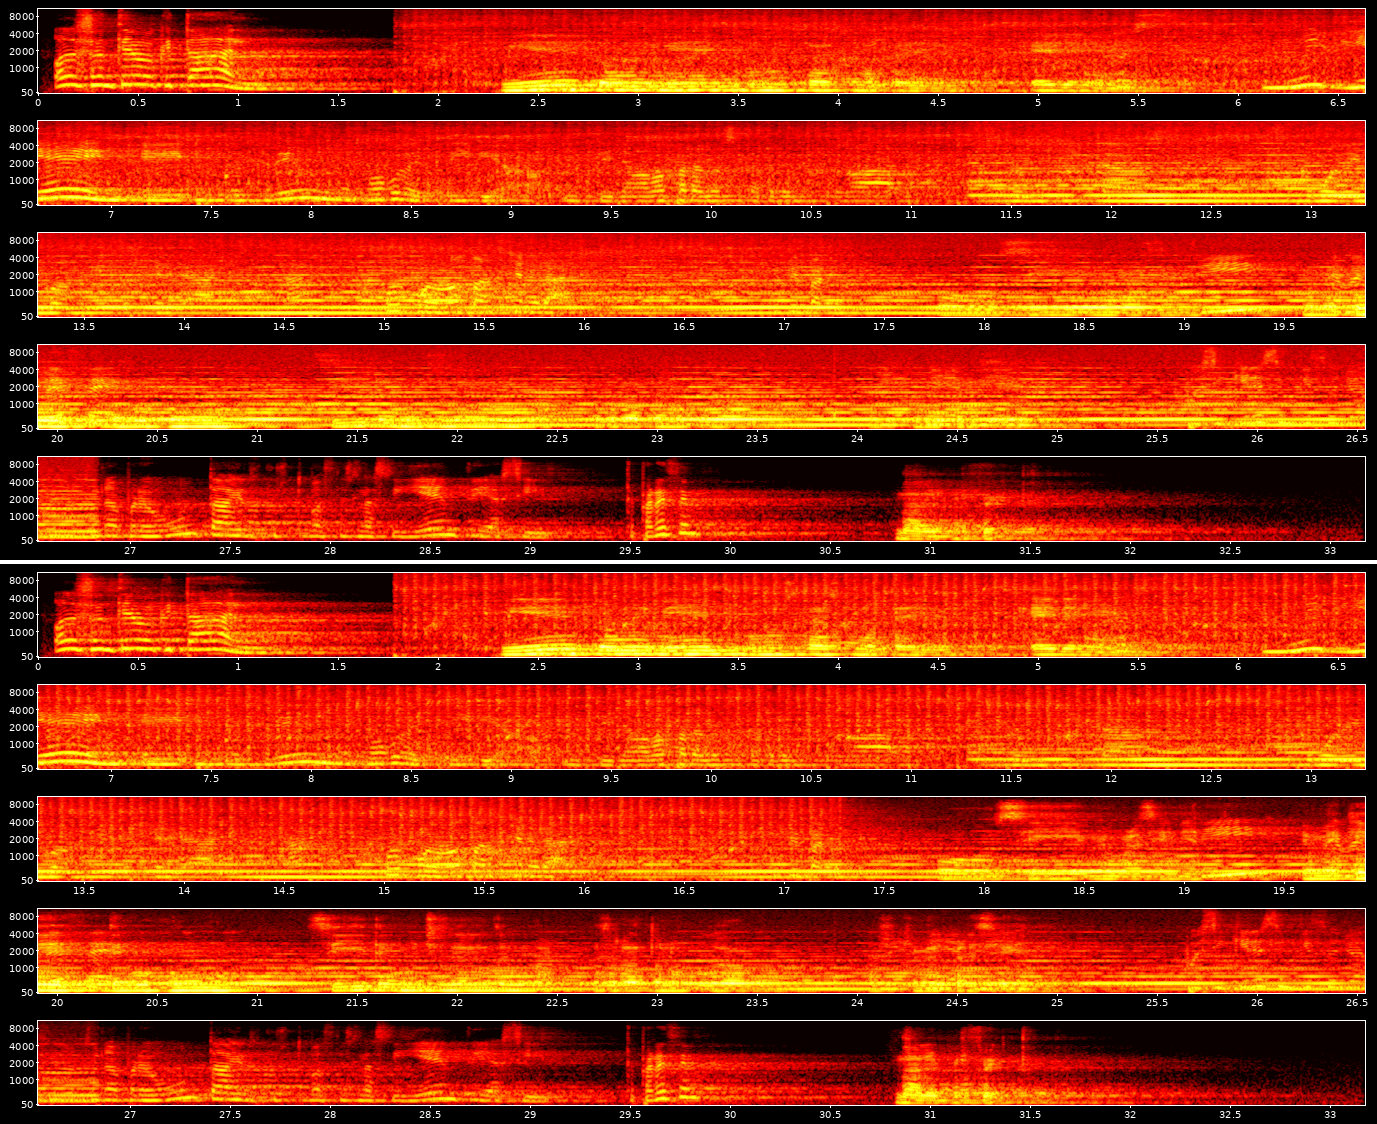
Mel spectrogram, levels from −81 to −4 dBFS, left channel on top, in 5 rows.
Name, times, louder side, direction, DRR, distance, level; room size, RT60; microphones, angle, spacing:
voice 1, 0.1-1.3 4.1-4.3 5.4-5.7 6.1-12.3 12.8-16.1 16.9-17.5 19.1-20.4 24.1-24.9 25.6-29.1 29.5-29.9, left 1 dB, 15° left, 3 dB, 1.6 m, -27 dB
sound 1, 1.8-17.3, right 3 dB, 45° right, 3.4 m, -32 dB
voice 2, 2.3-4.6 4.9-5.5 17.8-19.1 19.6-20.9 21.3-23.5 24.0-24.8 30.8-31.4, right 1 dB, 85° right, 2 dB, 2.8 m, -20 dB
sound 2, 11.3-26.9, left 3 dB, 50° left, 0.5 m, -22 dB
28.5 x 28.0 x 5.9 m, 2.7 s
head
